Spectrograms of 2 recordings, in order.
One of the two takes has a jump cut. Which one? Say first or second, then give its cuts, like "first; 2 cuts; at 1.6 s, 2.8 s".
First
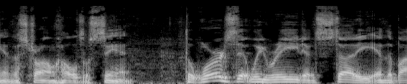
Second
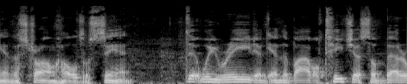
second; 2 cuts; at 1.9 s, 2.7 s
